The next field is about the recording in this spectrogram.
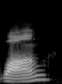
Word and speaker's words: Wang: Yeah, he's talking about it, and it's actually, his name's Garrett Wong. – Yes, that is correct. – Oh, sorry. – Spelled Wang, pronounced Wong.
